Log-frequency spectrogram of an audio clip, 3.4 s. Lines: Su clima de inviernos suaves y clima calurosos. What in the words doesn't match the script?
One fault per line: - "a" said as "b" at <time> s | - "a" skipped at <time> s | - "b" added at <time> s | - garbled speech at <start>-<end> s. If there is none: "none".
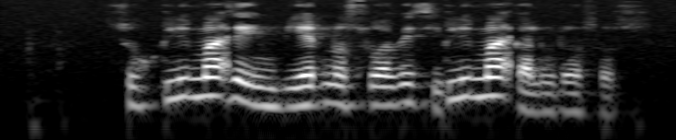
none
